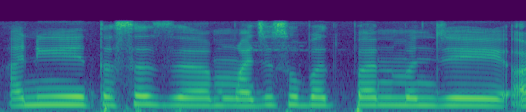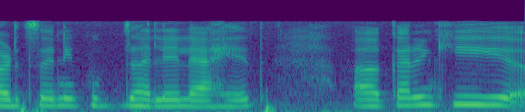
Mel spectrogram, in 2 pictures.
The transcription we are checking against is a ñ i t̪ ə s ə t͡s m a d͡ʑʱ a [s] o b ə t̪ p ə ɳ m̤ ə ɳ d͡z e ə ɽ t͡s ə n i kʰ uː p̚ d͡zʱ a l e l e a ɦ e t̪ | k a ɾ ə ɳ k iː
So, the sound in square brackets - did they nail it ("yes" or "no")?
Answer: yes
